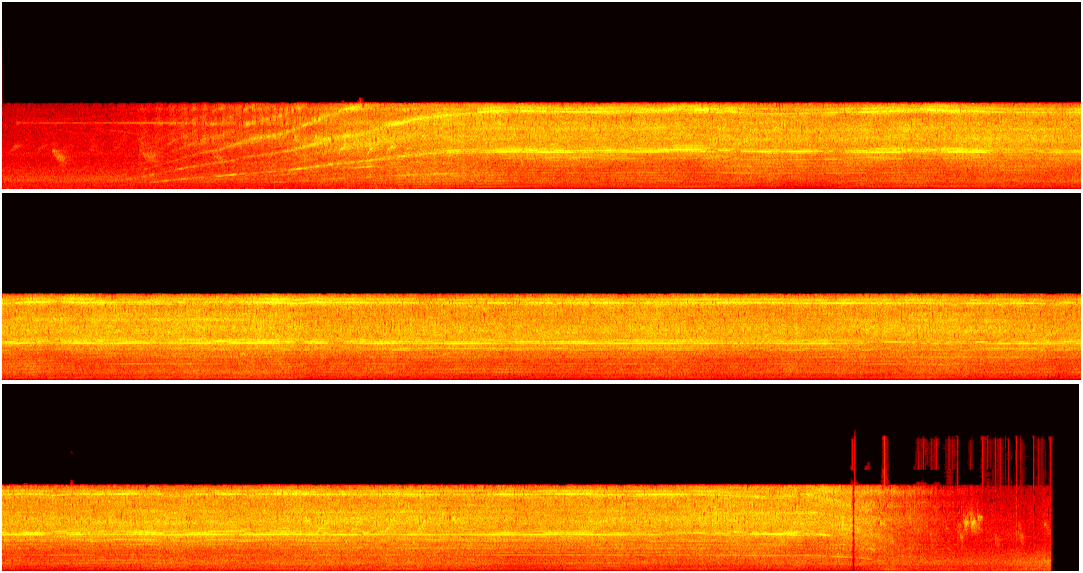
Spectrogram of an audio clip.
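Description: Esky Belt CP electric RC helicopter spooling up with a rising whine over about three seconds, then a steady high whine of motor, gears and rotor blades as it hovers just off the ground. The whine begins to fall at the very end as it winds down.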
